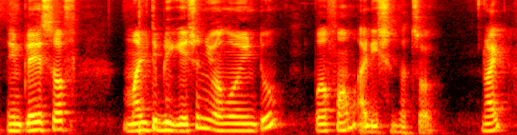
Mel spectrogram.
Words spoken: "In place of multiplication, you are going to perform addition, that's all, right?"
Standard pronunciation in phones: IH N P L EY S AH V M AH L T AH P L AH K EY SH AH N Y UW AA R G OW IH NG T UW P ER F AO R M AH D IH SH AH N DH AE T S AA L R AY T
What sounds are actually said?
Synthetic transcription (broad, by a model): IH N P L EY S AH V M AH L T AH P L AH K EY SH AH N Y UW AA R G OW IH NG T UW P ER F AO R M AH D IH SH AH N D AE T S AA L R AY T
